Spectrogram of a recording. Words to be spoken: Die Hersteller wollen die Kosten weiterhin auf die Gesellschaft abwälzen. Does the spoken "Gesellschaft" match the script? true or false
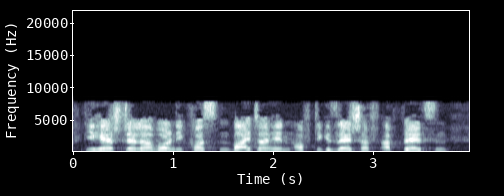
true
